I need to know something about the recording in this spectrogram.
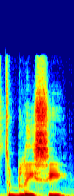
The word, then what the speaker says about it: Tbilisi: All right, let's send in the lads to Tbilisi. And yes, that's how you say it. It's Tbilisi.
